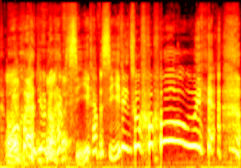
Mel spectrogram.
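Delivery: very high, gushing and excited emperor voice; giddy young emperor. Acted. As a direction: squeal each greeting like a flustered young ruler. Same emperor voice continues.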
